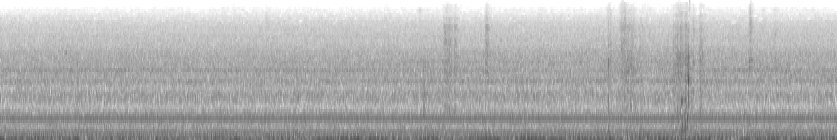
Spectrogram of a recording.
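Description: Liquid trickles from a bottle into a cup of water.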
